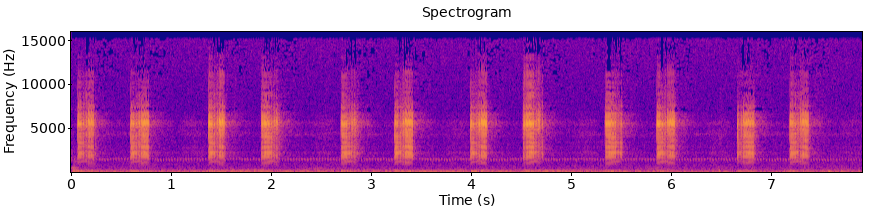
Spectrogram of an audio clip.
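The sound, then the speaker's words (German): A corncrake's rasping territorial song repeats in a steady, evenly spaced series of dry double krrt-krrt bursts, loud, over a low rumbling background with no talking. “am ehesten lässt sich das eigenartige Geräusch dieser Reviergesang des Wachtelkönigs mit der Osterrage vergleichen”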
